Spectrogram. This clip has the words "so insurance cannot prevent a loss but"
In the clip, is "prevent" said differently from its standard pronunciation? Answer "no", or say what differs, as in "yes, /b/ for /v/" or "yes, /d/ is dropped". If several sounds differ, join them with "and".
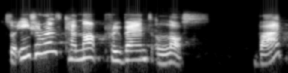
no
